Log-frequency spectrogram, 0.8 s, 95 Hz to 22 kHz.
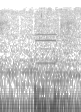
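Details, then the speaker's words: A single dull, low thump of an amplified adult heartbeat over low rumbling, a game-show contestant's heartbeat monitored live; resting heart rate measured at 73. "all right well good luck tonight you're playing for 50,000 lb now that sound you hear is your heartbeat"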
